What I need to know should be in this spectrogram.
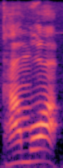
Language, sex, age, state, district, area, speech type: Marathi, male, 18-30, Maharashtra, Washim, rural, read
